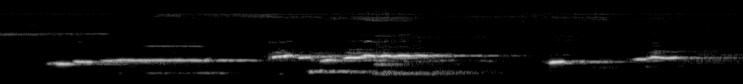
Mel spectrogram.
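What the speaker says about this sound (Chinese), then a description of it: "熟悉的口哨声再次响起" A person whistles a slow, eerie tune in a wheat field at night, with clear sustained notes across several phrases and short pauses between them, heard alone in silence.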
